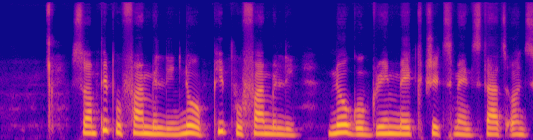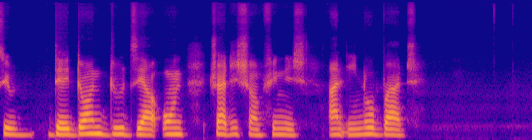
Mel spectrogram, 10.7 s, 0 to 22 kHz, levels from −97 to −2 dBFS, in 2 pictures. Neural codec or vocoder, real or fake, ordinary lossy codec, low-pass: autoencoder, 48 kHz, 32 numbers a frame, DAC-VAE, trained on Japanese speech; fake; none; none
